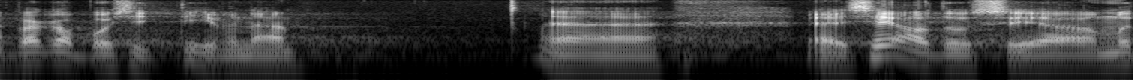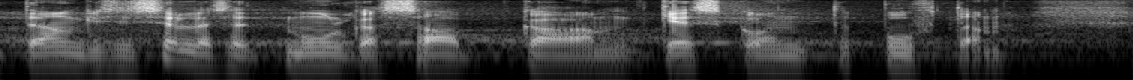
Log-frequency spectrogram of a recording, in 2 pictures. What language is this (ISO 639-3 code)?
est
